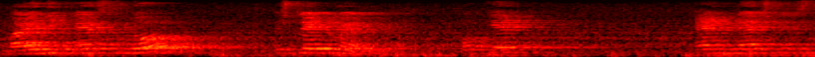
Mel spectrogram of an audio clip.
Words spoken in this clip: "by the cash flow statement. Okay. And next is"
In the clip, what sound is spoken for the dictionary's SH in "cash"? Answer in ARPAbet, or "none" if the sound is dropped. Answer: S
